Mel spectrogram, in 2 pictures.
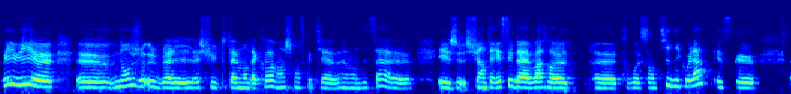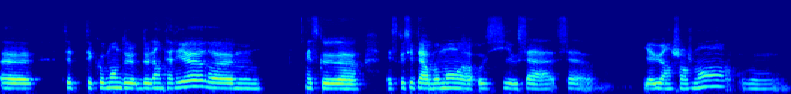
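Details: Adult woman speaking French; normal speech.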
